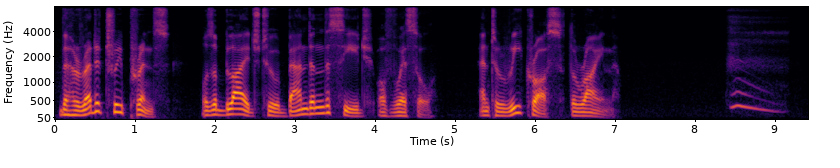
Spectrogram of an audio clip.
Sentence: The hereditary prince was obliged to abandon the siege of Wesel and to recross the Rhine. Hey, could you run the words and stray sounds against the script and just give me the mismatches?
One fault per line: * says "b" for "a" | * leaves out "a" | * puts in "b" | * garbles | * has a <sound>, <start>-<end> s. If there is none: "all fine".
* has a sigh, 8.4-9.2 s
